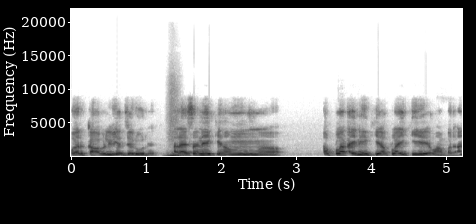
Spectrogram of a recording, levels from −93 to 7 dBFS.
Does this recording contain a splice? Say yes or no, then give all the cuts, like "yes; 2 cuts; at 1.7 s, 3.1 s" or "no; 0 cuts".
yes; 1 cut; at 1.2 s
